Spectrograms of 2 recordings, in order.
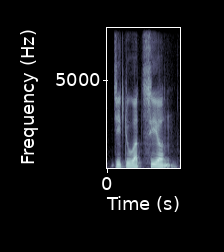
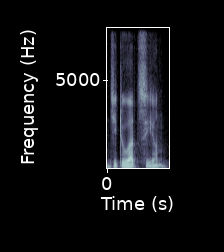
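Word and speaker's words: Situation: এই যে এস এর পরে আই আছে, এই জন্য জয়ের মতো উচ্চারণ হবে জিটুয়াৎসিয়ন, ঠিক আছে? জিটুয়াৎসিয়ন।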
